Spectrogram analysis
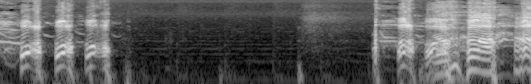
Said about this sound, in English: You know what? If you keep coughing, it's going to come out your nose.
